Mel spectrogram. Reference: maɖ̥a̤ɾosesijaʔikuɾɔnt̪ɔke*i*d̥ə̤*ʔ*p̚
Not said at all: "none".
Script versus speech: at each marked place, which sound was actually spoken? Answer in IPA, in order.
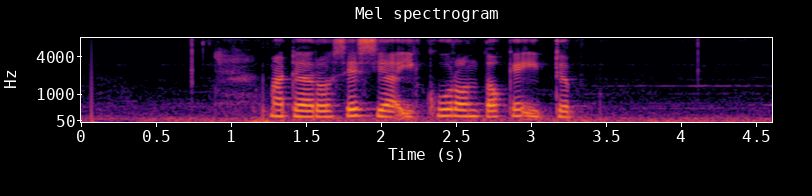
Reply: i, none

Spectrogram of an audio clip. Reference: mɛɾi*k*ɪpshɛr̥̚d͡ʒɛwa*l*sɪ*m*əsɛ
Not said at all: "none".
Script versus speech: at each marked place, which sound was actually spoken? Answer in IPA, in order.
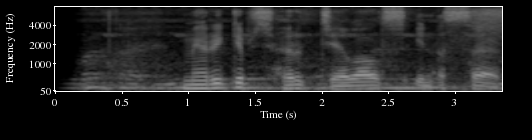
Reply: k, l, n

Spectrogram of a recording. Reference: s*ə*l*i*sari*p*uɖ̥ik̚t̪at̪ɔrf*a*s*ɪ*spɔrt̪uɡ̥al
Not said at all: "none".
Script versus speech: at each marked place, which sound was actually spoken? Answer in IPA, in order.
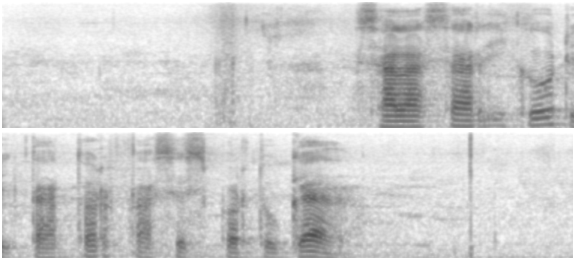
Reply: a, a, k, a, ɪ

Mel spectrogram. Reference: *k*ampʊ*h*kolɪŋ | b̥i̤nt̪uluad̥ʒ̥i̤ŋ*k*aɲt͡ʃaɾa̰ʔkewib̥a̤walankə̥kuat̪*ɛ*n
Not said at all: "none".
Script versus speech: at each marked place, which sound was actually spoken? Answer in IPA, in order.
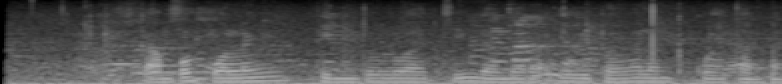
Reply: k, h, ɡ, a

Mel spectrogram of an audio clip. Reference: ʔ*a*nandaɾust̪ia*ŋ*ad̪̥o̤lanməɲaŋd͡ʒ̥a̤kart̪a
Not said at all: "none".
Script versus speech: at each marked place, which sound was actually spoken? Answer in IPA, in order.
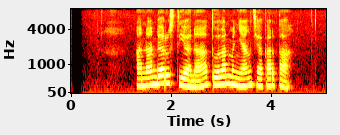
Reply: a, n

